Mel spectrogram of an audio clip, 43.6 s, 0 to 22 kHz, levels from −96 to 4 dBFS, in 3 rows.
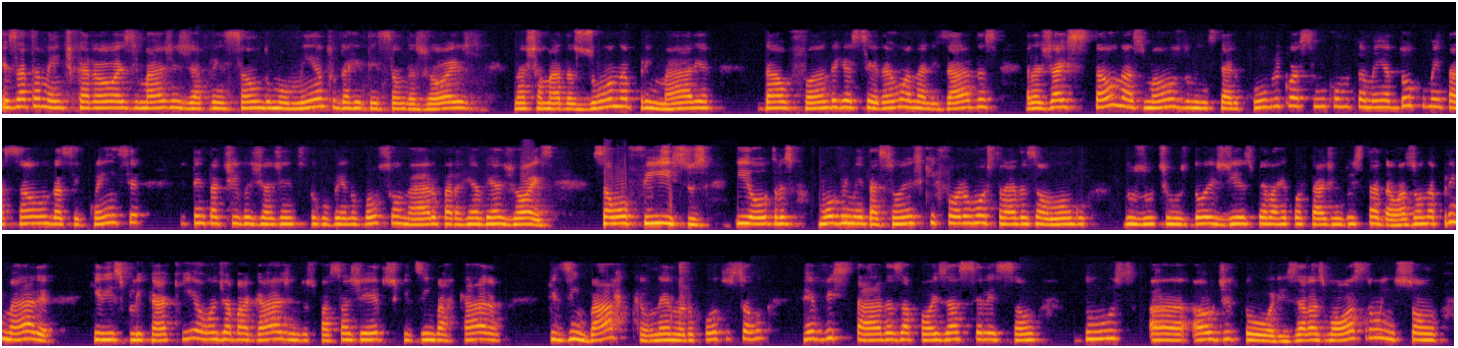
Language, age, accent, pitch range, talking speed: Portuguese, 20-39, Brazilian, 215-245 Hz, 130 wpm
